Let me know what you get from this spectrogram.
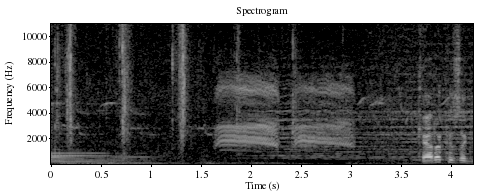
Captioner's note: birds call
